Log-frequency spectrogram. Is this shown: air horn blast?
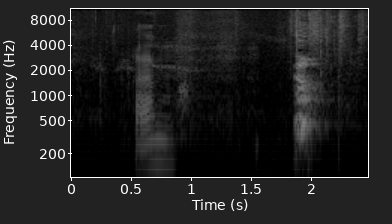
no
